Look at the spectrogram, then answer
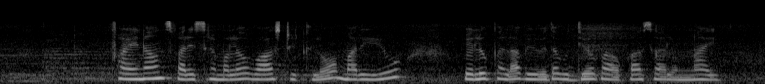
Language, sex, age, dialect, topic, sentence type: Telugu, female, 25-30, Central/Coastal, banking, statement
